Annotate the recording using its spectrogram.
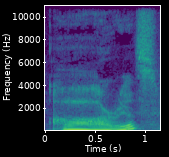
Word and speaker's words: ARIAs: It's less than a month to go now until we'll be at the London Palladium for the ARIAs. See, I'm learning how to say it posh. – ARIAs. Well done.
